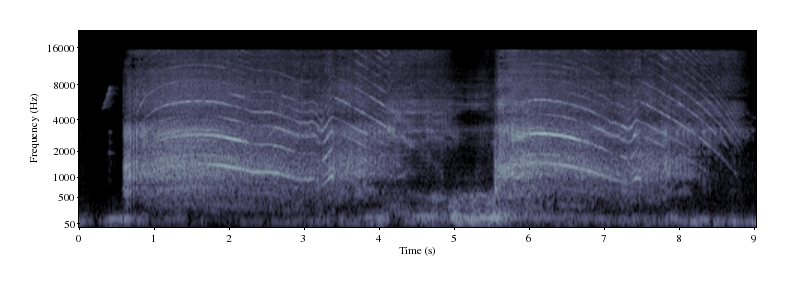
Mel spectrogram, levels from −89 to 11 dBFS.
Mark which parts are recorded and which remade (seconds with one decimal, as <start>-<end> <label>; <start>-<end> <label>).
0.0-4.1 recorded; 4.1-6.0 remade; 6.0-9.0 recorded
